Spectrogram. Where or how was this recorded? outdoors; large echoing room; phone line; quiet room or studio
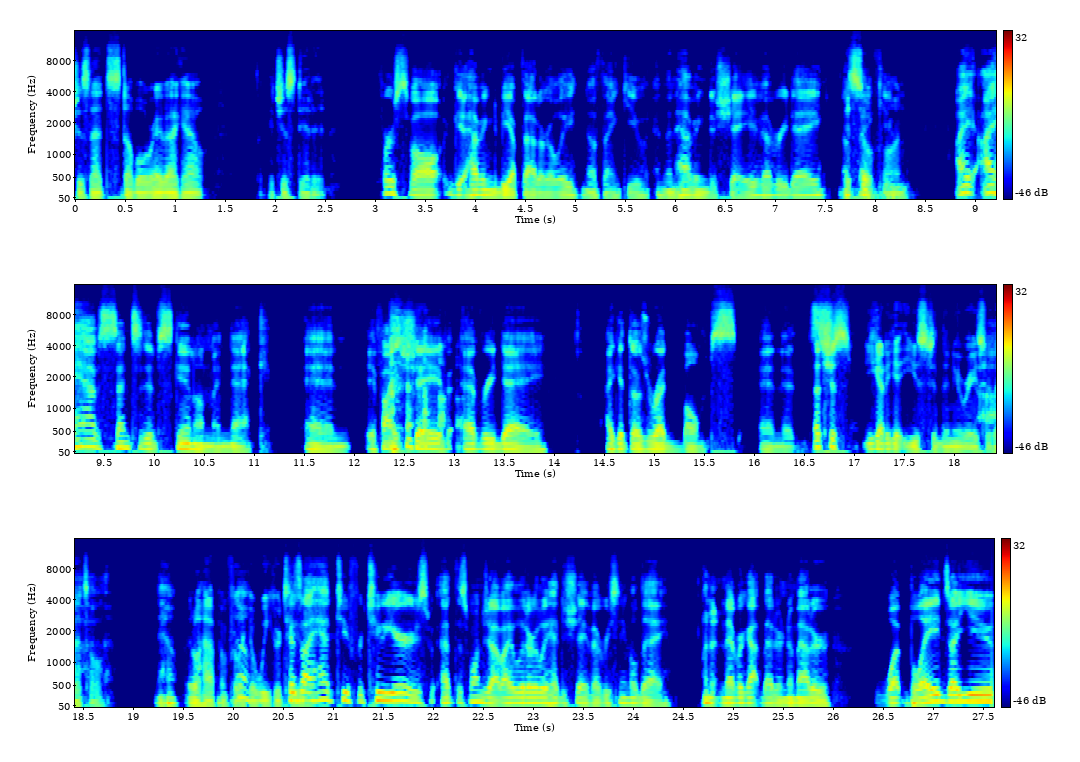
quiet room or studio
